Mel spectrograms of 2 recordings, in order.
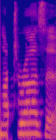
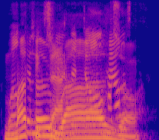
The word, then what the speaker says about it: Matarazzo: Her name is Heather Matarazzo. – Matarazzo. – And I'm sure that's how you say it too. – Matarazzo.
